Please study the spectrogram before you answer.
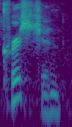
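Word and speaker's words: Kristin: Pronounced Christian with a K. K-R-I-S-T-I-N.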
